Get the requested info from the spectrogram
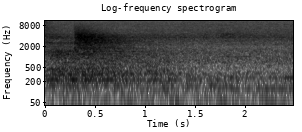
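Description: Industrial workshop background noise: a steady low machinery hum under a hiss that swells shortly after the start and fades away over the next second.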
